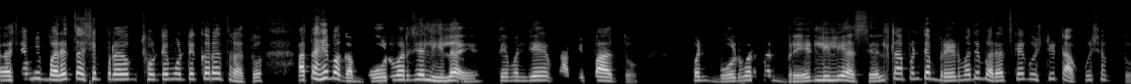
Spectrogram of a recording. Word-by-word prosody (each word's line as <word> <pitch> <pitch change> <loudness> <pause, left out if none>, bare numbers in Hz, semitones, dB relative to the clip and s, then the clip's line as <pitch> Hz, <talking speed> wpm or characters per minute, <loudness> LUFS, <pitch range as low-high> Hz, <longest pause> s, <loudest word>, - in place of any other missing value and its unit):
तर 195 - +4
असे 200 +6 -2
आम्ही 275 +2 -5
बरेच 235 +4 +6
असे 265 +1 +2
प्रयोग 240 0 +2
छोटे-मोठे 245 +1 -1
करत 265 -3 +1
राहतो. 160 0 -2 0.4
आता 210 +6 +5
हे 290 +4 +5
बघा 235 - +4
बोर्डवर 170 - -1
जे 225 -2 +5
लिहिलंय 165 -5 +3 0.3
ते 175 - -3
म्हणजे 180 +2 -2
आम्ही 155 -5 -8
पाळतो. 170 -7 +4 0.6
पण 185 0 -2
बोर्डवर 160 +8 -2
जर 210 -3 -7
ब्रेड 150 +5 -1
लिहिली 195 +1 +1
असेल 155 +1 -1
तर 260 - 0
आपण 260 +1 -5
त्या 280 - +3
ब्रेडमध्ये 195 +8 -3
बऱ्याच 180 -3 0
काही 250 0 -3
गोष्टी 240 +2 -11
टाकू 205 - -3
शकतो. 205 - -18
200 Hz, 180 wpm, -21 LUFS, 170-245 Hz, 0.6 s, बरेच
